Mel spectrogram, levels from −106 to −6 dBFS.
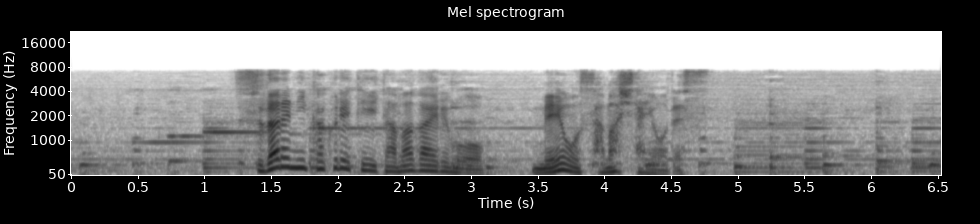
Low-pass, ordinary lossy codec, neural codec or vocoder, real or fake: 7.2 kHz; none; autoencoder, 48 kHz, 128 numbers a frame, DAC-VAE, trained on Japanese speech; fake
